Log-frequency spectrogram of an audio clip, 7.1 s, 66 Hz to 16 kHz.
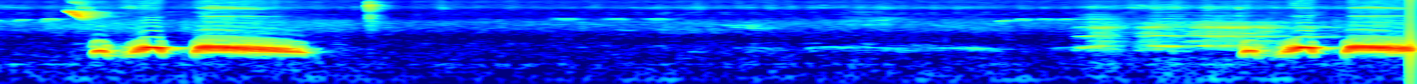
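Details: Spotted dove giving its 'kuk 2' call, meant to set other spotted doves calling: two cooing phrases, each of short stuttering notes that run into a longer, slightly falling mellow coo, separated by several seconds of silence.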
